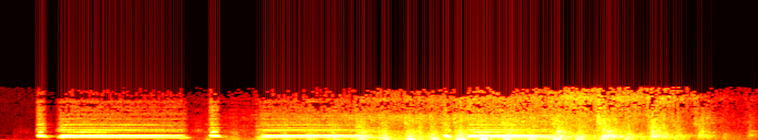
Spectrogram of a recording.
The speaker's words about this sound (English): I'll leave the whistle in your hands, too.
